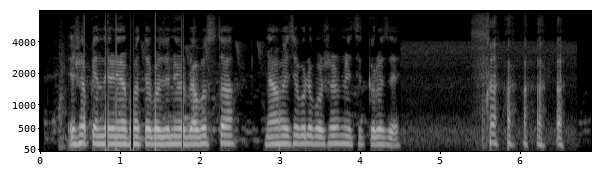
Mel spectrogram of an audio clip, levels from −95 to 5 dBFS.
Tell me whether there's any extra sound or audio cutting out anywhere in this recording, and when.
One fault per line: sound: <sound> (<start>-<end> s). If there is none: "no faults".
sound: laugh (5.4-6.6 s)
